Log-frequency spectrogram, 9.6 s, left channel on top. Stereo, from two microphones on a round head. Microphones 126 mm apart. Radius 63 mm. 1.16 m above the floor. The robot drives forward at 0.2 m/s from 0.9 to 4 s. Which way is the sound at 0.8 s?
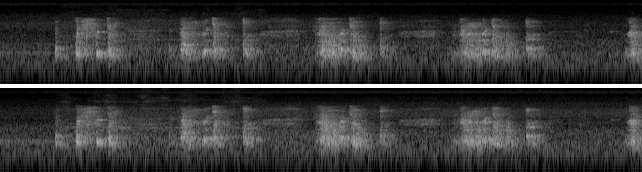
65° left (ahead or behind).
